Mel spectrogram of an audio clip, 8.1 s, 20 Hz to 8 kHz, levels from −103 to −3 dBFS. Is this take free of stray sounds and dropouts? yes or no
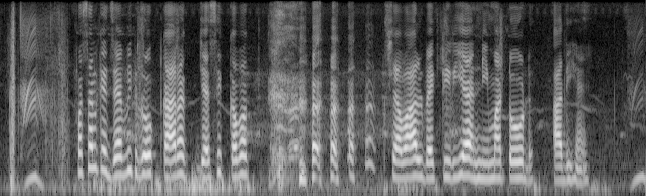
no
